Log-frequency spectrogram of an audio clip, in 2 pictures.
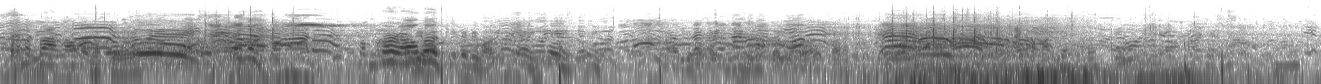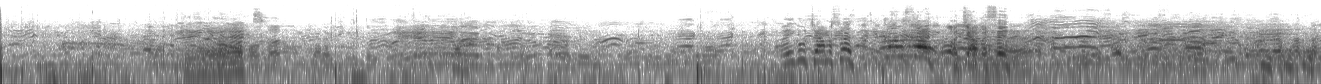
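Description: Young players shout to each other outdoors.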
